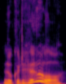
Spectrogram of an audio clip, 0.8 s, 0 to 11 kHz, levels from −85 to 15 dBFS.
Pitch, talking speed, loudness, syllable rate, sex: 230 Hz, 215 wpm, -14 LUFS, 4.2 syllables/s, female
